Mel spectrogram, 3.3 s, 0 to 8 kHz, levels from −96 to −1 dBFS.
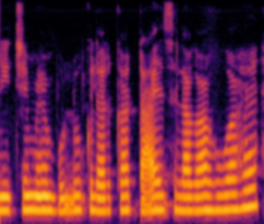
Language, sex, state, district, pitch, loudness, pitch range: Hindi, female, Jharkhand, Deoghar, 190 Hz, -16 LUFS, 185-195 Hz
